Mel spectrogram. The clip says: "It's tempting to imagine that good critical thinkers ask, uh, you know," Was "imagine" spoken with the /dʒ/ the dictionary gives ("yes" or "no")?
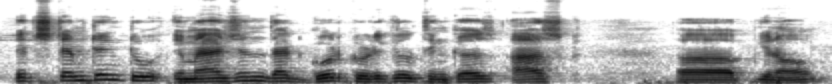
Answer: yes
